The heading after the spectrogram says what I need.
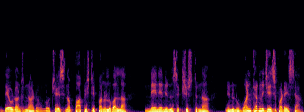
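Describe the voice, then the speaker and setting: A man preaching a sermon, emotional and repetitive, with dramatic swings in pitch. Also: animated, quick pace, slightly rough, dull audio.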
